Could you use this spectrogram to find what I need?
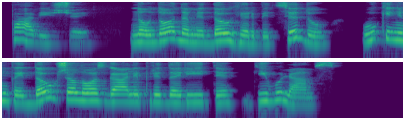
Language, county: Lithuanian, Alytus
